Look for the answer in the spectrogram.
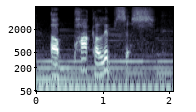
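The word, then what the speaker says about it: Apokalypsis: is pronounced Apocalypsis, or Apocalypse.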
